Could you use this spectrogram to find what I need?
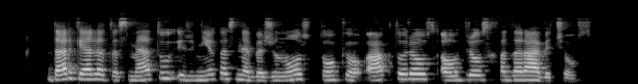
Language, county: Lithuanian, Marijampolė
